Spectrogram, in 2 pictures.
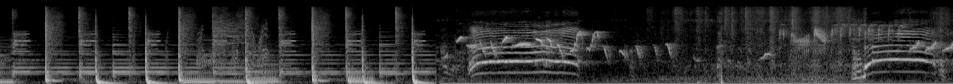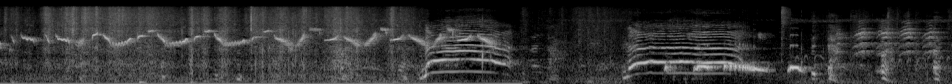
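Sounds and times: bird warbling song: 4.4 - 14.5
goat bleating: 4.7 - 5.9.

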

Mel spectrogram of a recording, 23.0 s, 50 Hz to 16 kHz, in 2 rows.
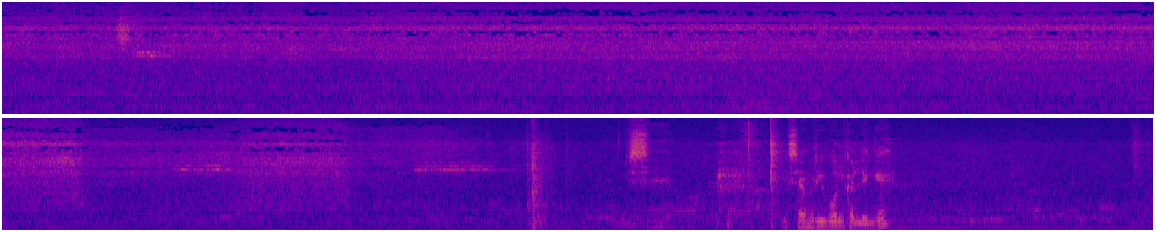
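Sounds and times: hot air station hissing: 0.0 - 16.4.

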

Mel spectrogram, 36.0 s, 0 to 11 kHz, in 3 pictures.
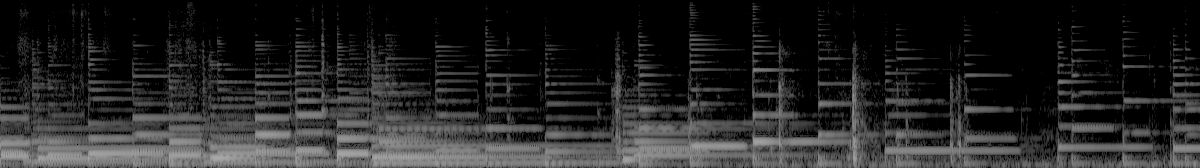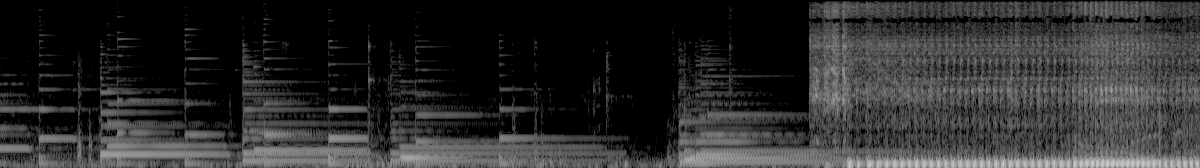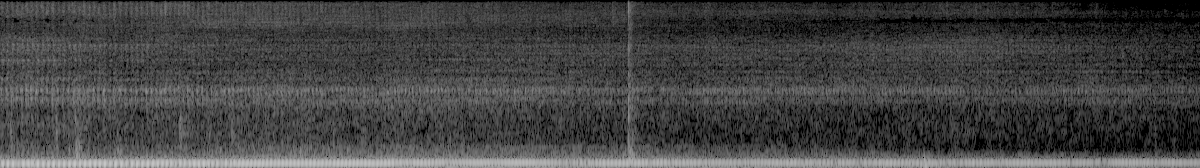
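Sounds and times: atv engine starting and running: 20.1 - 36.0.

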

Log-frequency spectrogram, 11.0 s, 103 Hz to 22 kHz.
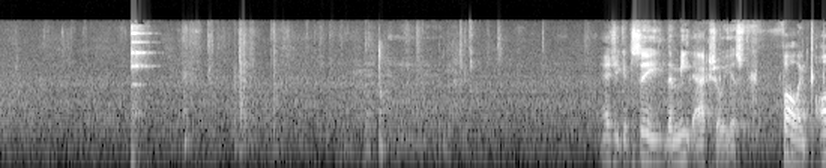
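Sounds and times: utensil clinking on plate: 1.8 - 2.2.

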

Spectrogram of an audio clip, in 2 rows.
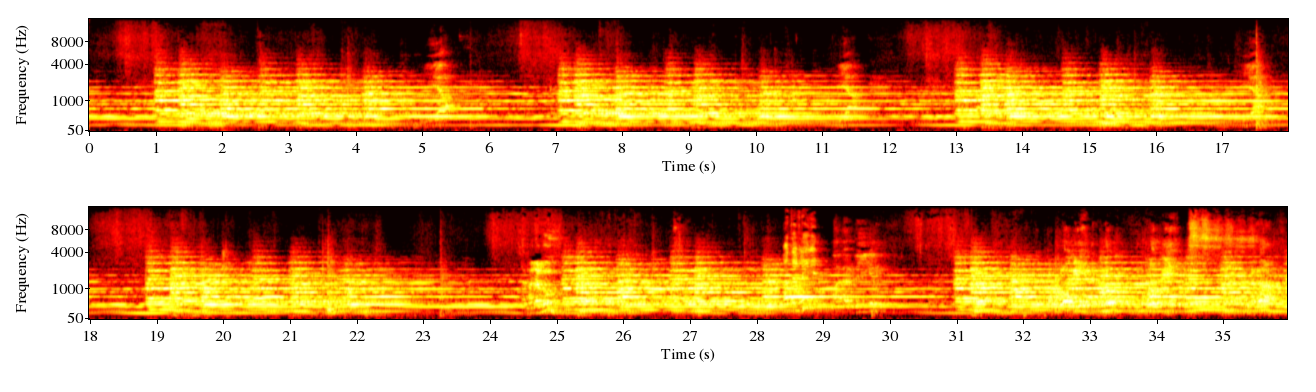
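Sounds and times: church bells ringing: 0.0 - 35.9.

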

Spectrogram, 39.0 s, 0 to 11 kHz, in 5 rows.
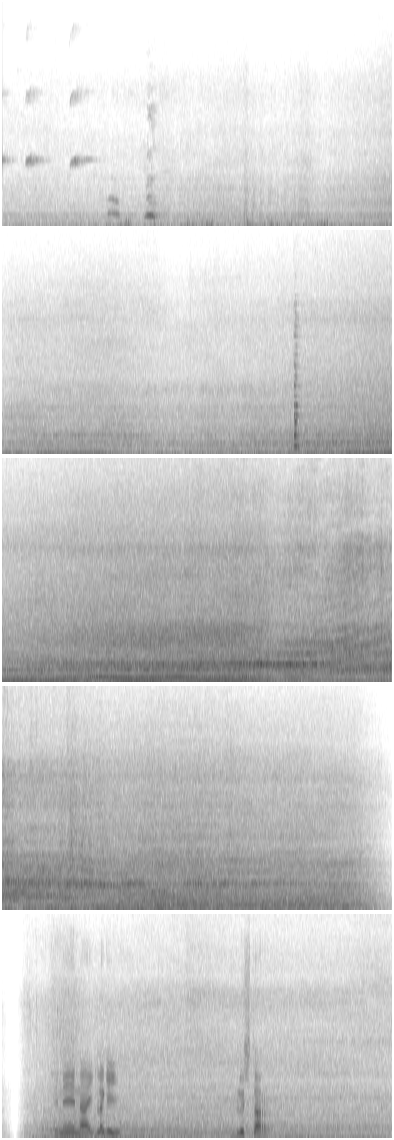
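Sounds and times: bus diesel engine labouring: 3.1 - 39.0
multi-tone bus horn: 13.6 - 14.0.

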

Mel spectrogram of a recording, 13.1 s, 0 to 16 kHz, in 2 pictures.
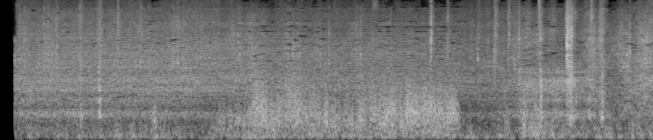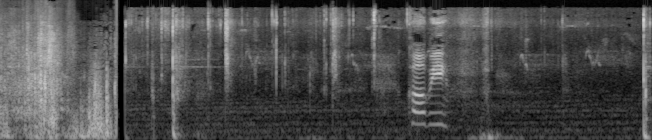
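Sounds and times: wind buffeting microphone: 0.2 - 7.7
skateboard wheels rolling on asphalt: 0.2 - 9.2.

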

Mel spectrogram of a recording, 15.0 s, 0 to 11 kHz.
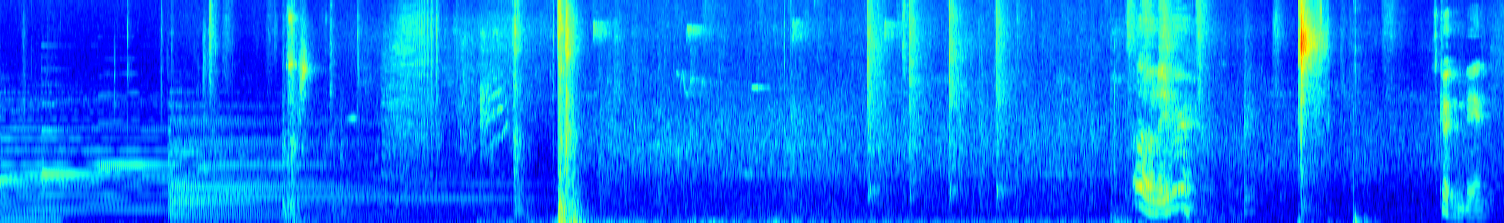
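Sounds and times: soft piano music: 0.0 - 5.6
door shutting with thud: 2.8 - 3.5, 4.1 - 6.2
footsteps on metal stairs: 8.5 - 12.6.

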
